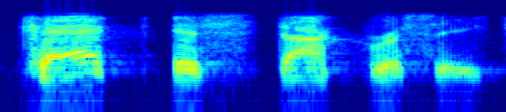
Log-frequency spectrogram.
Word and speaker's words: kakistocracy: Kakistocracy. Kakistocracy. K-A-K. I-S-T-O-C-R-A-C-Y, kakistocracy.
